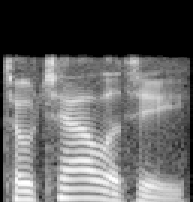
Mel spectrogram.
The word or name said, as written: totality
